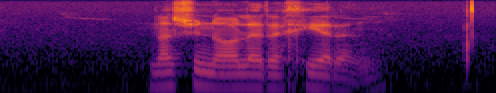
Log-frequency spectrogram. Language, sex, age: Afrikaans, male, 21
